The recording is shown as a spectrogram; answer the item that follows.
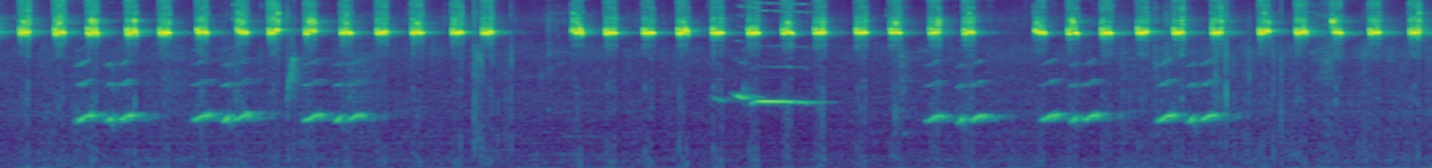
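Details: Cricket calling after dark with brisk, high-pitched chirps near four per second, pausing briefly twice; soft warbled notes from another animal and a short whistle occur between the pulse runs.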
